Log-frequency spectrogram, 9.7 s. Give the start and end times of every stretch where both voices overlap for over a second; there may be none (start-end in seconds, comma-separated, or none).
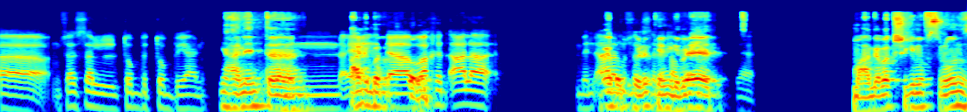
6.0-7.3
